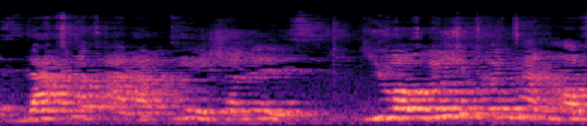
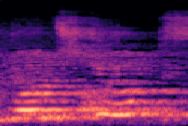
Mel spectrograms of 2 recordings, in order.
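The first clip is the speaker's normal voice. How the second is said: loud and higher, snapping an order; sharp command; 8 semitones higher, 6 dB louder than usual. Real, not acted. Teacher scolds a slouching student: loud sharp command. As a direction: bark the correction at a slouching student.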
